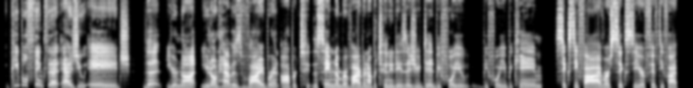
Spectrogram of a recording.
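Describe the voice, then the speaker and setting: A woman's fairly low, bright, sharp voice at a fairly quick pace with hardly any pauses, ordinary pitch variation, and a dry, close sound with no echo. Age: 60s. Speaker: aging specialist. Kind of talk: interview.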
